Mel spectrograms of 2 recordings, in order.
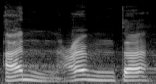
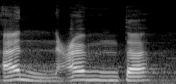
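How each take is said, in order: Both takes have the same delivery.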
